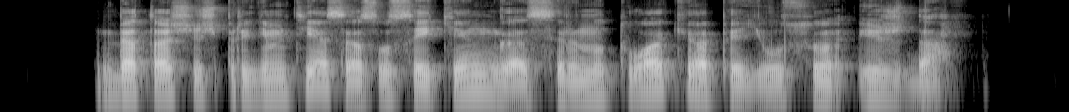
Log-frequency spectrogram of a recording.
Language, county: Lithuanian, Šiauliai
